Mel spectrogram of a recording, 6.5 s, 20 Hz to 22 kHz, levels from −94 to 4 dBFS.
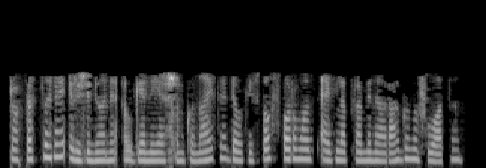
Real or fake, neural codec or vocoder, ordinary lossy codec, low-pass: real; none; MP3, 16 kbps; 3.6 kHz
